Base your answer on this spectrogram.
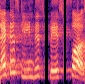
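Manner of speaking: plain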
